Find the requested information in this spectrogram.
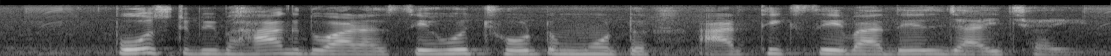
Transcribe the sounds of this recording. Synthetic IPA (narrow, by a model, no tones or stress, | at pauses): posʈbibʱaɡd̪waɾaseɦot͡ʃʰoʈmoʈa̰ɾt̪ʰikseʋad̪eld͡ʒajt͡ʃʰəj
